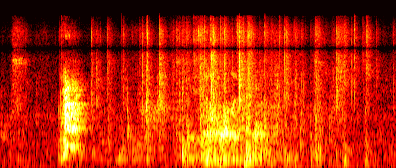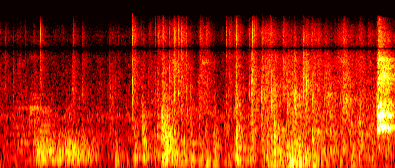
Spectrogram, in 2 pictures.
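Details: Bichon Frisé puppies, eight weeks and one day old, at a kennel in Vejle: sharp, high yapping barks burst out near the start and again at the end, with softer whimpering sounds and human voices in between.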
